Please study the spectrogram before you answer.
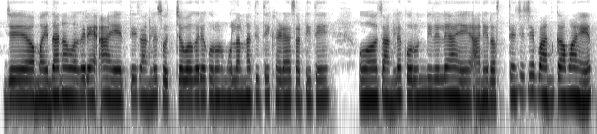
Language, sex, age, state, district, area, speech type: Marathi, female, 45-60, Maharashtra, Akola, urban, spontaneous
